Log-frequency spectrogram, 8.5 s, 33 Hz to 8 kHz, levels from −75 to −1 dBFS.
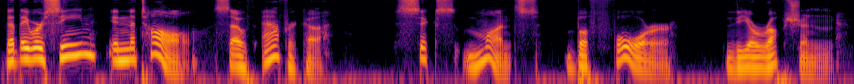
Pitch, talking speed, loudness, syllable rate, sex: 135 Hz, 90 wpm, -19 LUFS, 3.1 syllables/s, male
